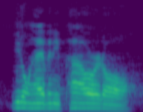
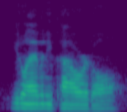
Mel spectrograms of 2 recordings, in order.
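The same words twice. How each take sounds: First: A hushed, steady answer to Pilate; Jesus calmly correcting Pilate, hushed; quiet, firm reply. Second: Much softer, quick echo of the line; Jesus's answer repeated, fading to a hush; near-whispered repeat. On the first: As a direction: say it low and settled, no force. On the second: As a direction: let it fall away to almost nothing. Repeated, fainter and faster. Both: Retold or imitated.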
